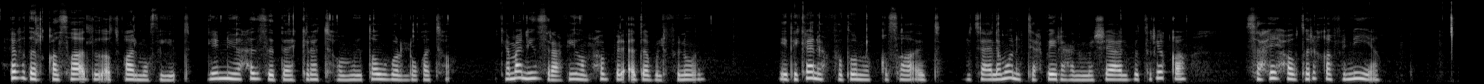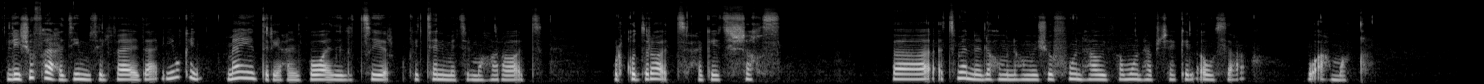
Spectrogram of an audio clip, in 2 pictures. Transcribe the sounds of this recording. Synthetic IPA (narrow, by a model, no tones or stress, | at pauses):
ħɪfðˤɨlqɑsˤɑːʔɪd̪lɪlʔɑ̰t̪ˤfɑːlmʊfiːd̪ | lɪʔanːʊjʕazːɪbðaːkɪɾˤɑt̪hʊmwɪjt̪ˤɑwːɪɾlʊɣat̪hʊm | kamaːnjɪzɾˤɑʕfiːhʊmħʊbːɪlʔa̰d̪abwɪlfʊnuːn | ʔɪðakaːnujɪħfɑðˤuːnɪlqɑsˤɑːʔɪd̪ | jɪt̪ʕalːamuːnɪt̪ːaʕbiːɾʕanɪlmaʃaːʕɪlbɨt̪ˤɑɾiːqɑ | sˤɑħiːħawt̪ˤɑɾiːqɑfanːɪjːa̰ | ʔɪlːijʃuːfhaʕad̪iːmɪɪlfaːʔɪd̪a̰jɪmkɪn | majɪd̪ɾiʕanɪlfawaːʔɪd̪ɪlːit̪sˤiːɾfit̪ʰanmɪjalmaɦɑːɾˤɑːt̪ | wɪlqʊd̪ɾˤɑːt̪ħaɡeːt̪ɪ̥ʃːɑxsˤ | faʔa̰t̪manːalaɦʊmʔɪnːaɦʊmjʃuːfuːnɦawjɪfhamuːnɦabʃaklʔa̰wsa̰ʕ | wʔa̰ʕmɑq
